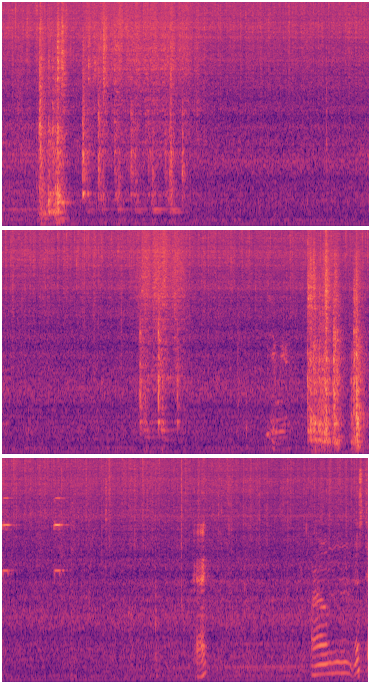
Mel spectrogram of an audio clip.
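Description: Black bean burger patties frying in a hot pan with a little olive oil, giving a steady sizzle throughout. Several clatters of utensil and pan break in, the loudest a few seconds past the middle.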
